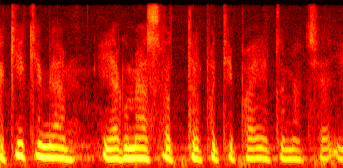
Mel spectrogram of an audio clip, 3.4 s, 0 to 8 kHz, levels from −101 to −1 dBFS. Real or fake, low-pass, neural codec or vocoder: real; 7.2 kHz; none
